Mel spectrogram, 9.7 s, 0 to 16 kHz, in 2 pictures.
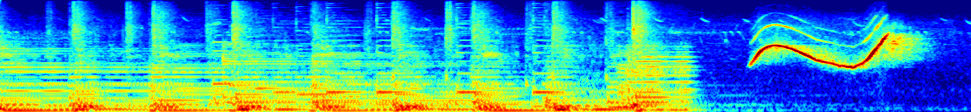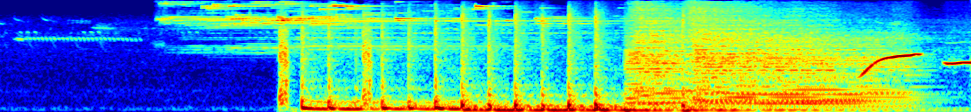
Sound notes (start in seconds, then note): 3.7 whistle; 5.2 sultry music; 9.0 whistles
